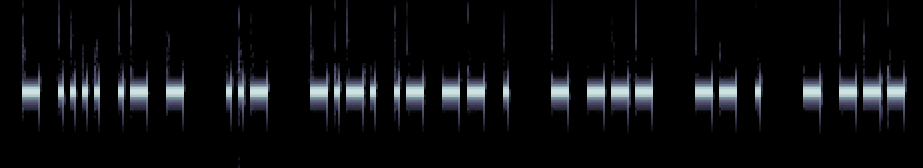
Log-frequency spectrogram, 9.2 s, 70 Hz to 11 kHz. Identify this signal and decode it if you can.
Morse code, heard as a keyed tone, about 20 wpm, 700 Hz. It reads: THAT U CAME TO ME TO
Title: Sentences from Top 200 Words and Abbreviations 20wpm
